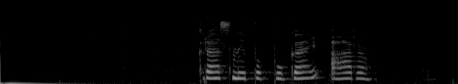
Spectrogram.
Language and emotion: Russian, neutral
